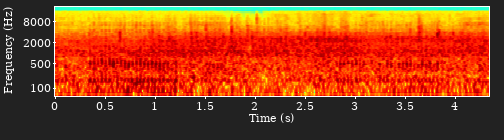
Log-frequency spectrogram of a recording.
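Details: Sleepy cat purring in the rain: a low, finely pulsed rumble comes in two bouts, around the first and fourth seconds, under a steady hiss of falling rain with scattered raindrop ticks.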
